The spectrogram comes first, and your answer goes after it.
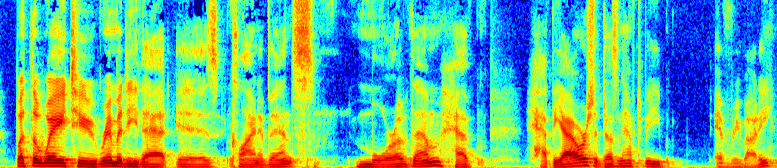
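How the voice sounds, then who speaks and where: An unremarkable speaking voice moves at a moderate pace with ordinary pitch variation. The recording is very clean, with a silent background. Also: man, medium pitch for a man. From Plano, Texas. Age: 40s. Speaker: real estate team leader. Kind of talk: casual interview chat.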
